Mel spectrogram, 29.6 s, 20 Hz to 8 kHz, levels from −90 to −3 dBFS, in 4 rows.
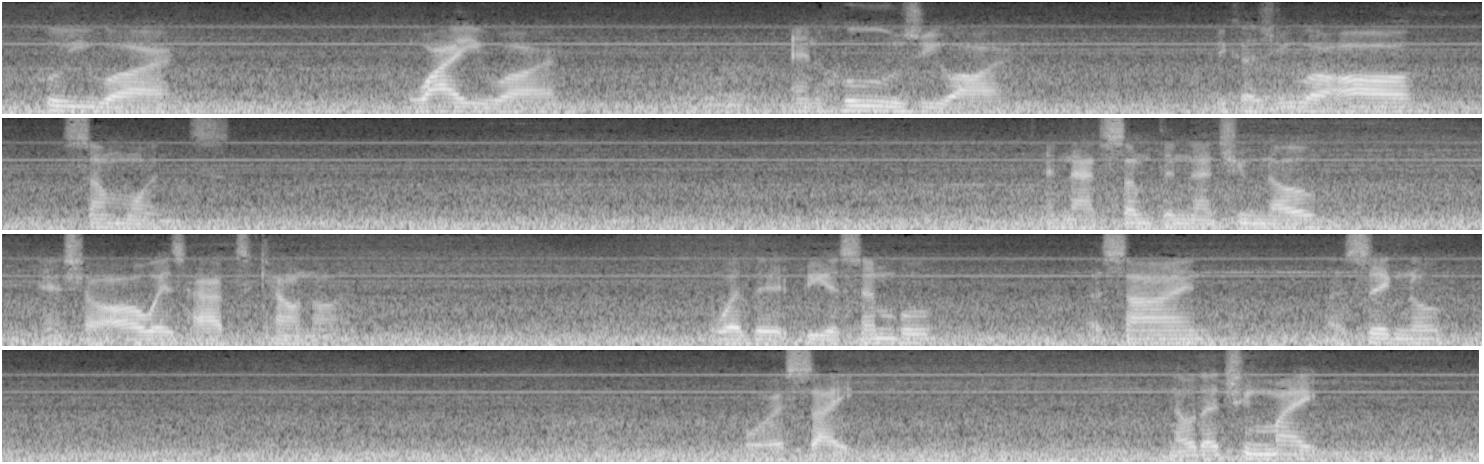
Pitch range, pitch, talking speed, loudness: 95-110 Hz, 105 Hz, 90 wpm, -18 LUFS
